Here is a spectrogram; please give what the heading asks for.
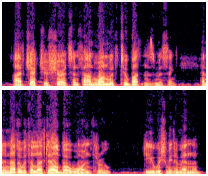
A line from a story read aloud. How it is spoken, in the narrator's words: said dryly, efficiently, in deliberate denial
